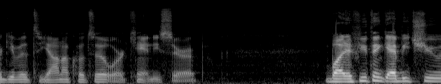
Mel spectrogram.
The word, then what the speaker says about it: Candye Syrup: It's Candye syrup, but you pronounce Yeah. it Candy Syrup.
